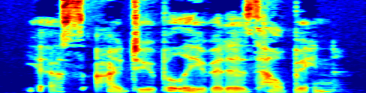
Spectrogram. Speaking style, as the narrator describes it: he whispers

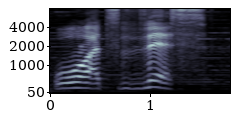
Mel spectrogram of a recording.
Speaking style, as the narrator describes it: growled the father bear in his great big voice

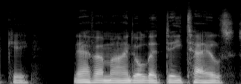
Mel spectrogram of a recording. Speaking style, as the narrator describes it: sighed Sergeant Dickinson

